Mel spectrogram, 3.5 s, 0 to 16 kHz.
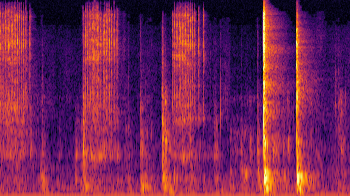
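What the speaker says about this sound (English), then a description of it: "Now we're gonna torque to 35 foot-pounds." A torque wrench tightening a bolt to 35 foot-pounds on a 2023 Mercedes Sprinter van's OM654 2.0L diesel engine, heard as several bursts of close ratcheting clicks followed by two sharp, loud snaps as the wrench releases.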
